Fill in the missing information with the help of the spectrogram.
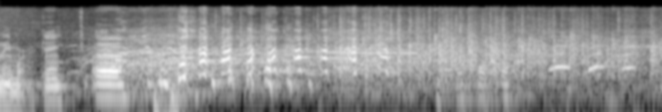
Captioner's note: audience laughs and claps; laughs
